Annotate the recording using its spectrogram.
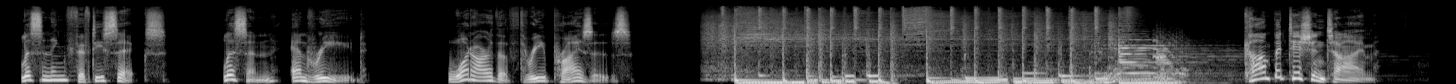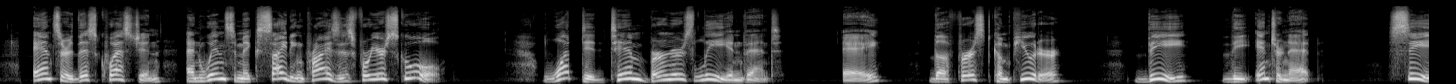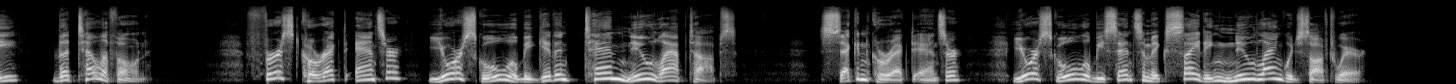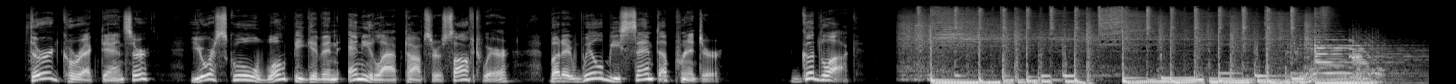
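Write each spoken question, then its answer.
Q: What are the three prizes?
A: 10 new laptops, some new language software, and a printer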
